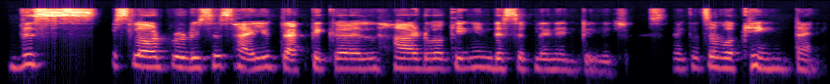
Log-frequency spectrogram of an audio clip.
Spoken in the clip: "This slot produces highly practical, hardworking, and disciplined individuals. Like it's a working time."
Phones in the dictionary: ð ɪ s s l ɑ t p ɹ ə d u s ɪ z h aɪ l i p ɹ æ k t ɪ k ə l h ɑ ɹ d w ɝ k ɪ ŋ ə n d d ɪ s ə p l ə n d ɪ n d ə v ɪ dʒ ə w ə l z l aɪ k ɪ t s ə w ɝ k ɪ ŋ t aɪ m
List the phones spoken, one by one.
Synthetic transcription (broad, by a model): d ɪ s s l ɑ t p ɹ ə d u s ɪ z h aɪ l i p ɹ æ k t ɪ k ə l h ɑ ɹ d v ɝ k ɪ ŋ ə n d d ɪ s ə p l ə n ɪ n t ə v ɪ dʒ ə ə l s l aɪ k ɪ t s ə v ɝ k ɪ ŋ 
